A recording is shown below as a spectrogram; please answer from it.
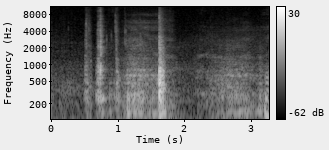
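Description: Drawers in a motorhome kitchen slide open and shut, giving a few quick wooden knocks and one sharper thump, close by in a quiet interior.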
